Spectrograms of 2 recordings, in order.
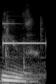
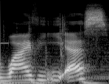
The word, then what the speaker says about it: Yves: And it's Yves. So the Y-V-E-S, you don't pronounce the S, pretend it's invisible. And you pronounce it Yves, like E-V-E, Yves.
